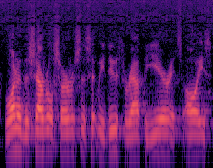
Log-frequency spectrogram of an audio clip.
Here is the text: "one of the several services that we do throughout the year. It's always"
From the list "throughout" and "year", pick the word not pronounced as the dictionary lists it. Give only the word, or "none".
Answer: none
